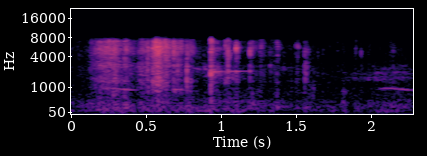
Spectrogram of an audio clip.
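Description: Near silence with faint rustles in the first second and a couple of faint short bird chirps.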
